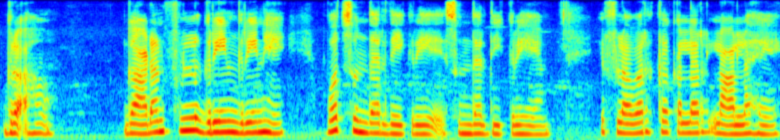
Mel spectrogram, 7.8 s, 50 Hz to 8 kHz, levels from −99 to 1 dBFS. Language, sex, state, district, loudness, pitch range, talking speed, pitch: Hindi, female, Punjab, Kapurthala, -17 LUFS, 185-220 Hz, 160 wpm, 200 Hz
